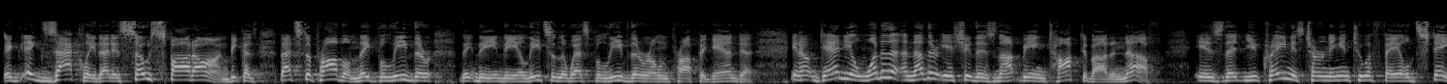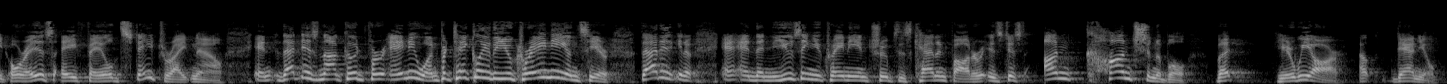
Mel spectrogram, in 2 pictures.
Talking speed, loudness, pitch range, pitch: 180 wpm, -27 LUFS, 160-235 Hz, 190 Hz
